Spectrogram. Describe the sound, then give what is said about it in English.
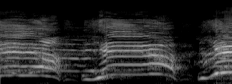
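A voice imitates a woman yelling: three loud, drawn-out, high-pitched wails in quick succession, strained, with brief breaks between them and no other sounds. “When she started yelling”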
